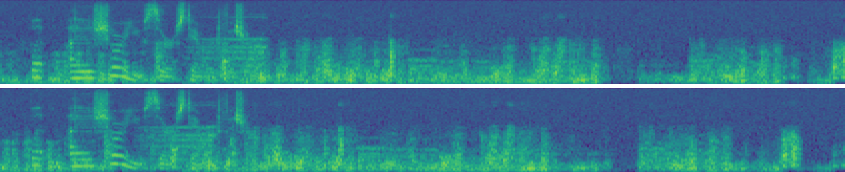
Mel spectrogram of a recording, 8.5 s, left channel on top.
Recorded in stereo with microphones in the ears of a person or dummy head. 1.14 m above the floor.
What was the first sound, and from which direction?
A woman speaking, 10° left (ahead or behind).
